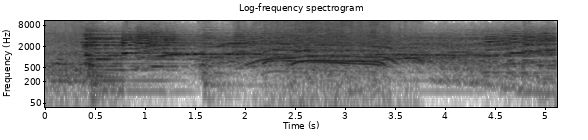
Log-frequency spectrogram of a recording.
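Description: About 500 people at a DDLJ screening in the Maratha Mandir single-screen theater in central Mumbai cheer, clap and shout over music with sustained harmonic tones, voices rising and overlapping in a steady, loud roar of excitement throughout.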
